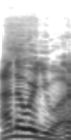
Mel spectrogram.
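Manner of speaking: high, loud, incredulous, mocking, exasperated yell.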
